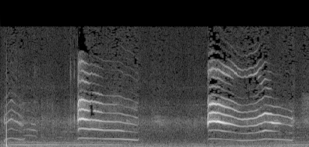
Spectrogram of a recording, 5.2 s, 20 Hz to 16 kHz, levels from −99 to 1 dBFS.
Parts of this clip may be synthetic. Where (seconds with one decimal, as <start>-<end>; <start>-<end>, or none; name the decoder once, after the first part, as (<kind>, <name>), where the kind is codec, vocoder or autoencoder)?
none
